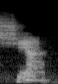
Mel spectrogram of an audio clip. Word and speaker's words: Chiang: It's Chiang. Pronounced Xiang, but you just sort of say it fast.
